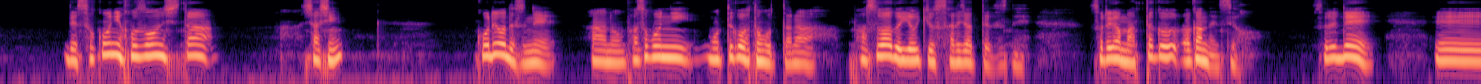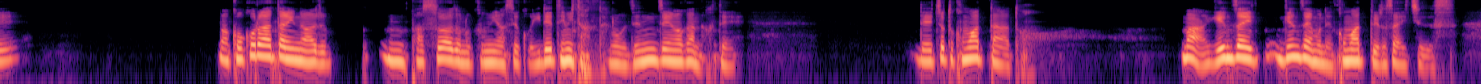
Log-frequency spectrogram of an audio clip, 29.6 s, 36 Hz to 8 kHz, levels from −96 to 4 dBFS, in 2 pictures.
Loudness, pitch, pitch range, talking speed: -18 LUFS, 170 Hz, 145-195 Hz, 280 characters per minute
